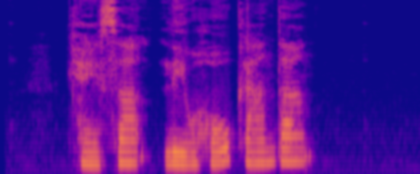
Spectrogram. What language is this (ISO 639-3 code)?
yue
